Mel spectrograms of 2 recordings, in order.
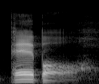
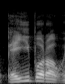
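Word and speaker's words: Weber: 그다음에 이제 독일에는 누구냐면 이제 베버. 이 미국 사람이 이거 발음은 이게 우리는 이제 독일어는 줄 아니까 이 사람이 이제 막스 베버라고 하지만 미국 사람들이 이거 베이버라고 해.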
